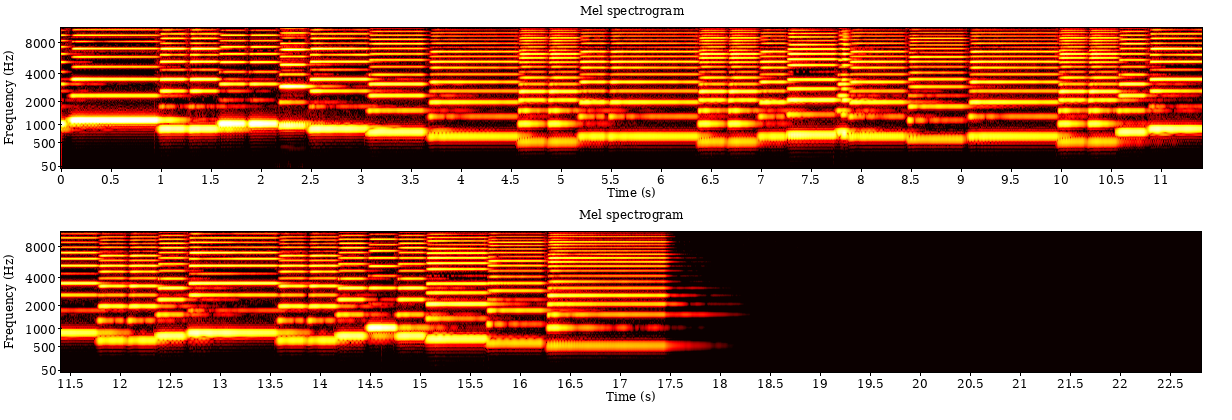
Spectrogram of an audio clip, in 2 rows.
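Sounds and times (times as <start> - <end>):
harmonica playing a waltz: 0.0 - 17.7.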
